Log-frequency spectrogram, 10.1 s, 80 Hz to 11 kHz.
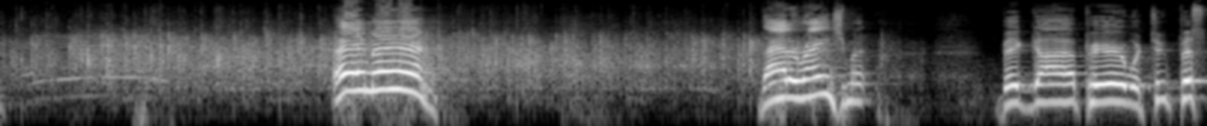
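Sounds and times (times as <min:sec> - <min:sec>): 
church audience applause: 0:00.0 - 0:07.5
speech: 0:02.8 - 0:03.7, 0:06.3 - 0:07.3, 0:08.4 - 0:10.0.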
